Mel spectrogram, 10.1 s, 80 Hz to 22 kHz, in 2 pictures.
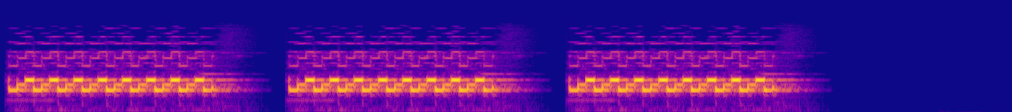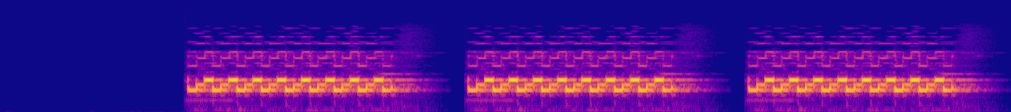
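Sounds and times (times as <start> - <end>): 
digital telephone ringtone: 0.0 - 4.1, 6.0 - 10.1.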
